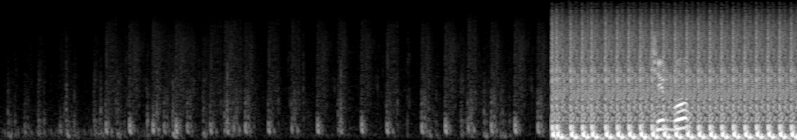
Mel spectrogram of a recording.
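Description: Rapid automatic gunfire in PUBG Mobile, faint distant shots at first, then a sudden loud, close, rhythmic burst, with a brief spoken question from a player.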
